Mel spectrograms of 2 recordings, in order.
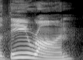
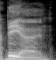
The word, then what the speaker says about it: Theon: So, Theron. – Theron. – How do you say his actual name now? – Theon.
